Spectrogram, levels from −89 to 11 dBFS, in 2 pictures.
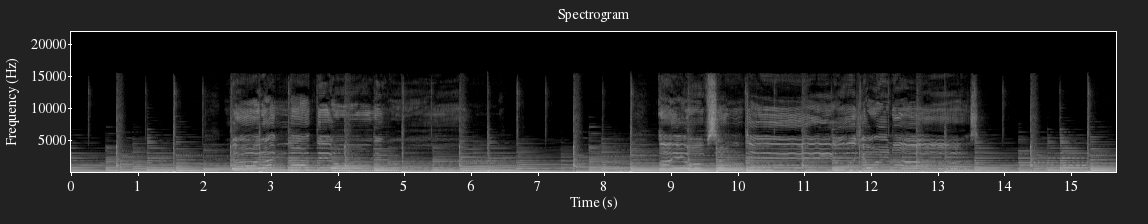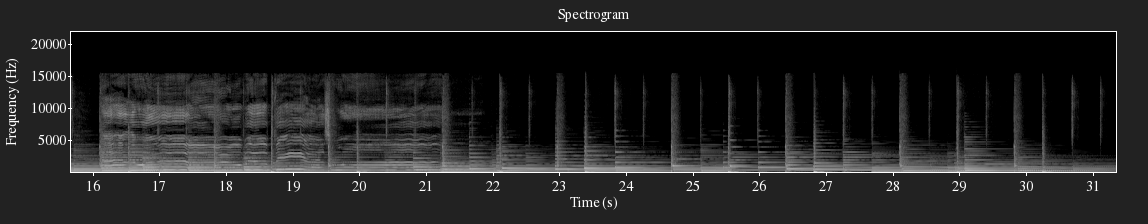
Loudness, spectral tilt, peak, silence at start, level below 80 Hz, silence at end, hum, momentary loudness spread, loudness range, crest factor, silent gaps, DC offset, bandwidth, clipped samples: -29 LUFS; -5.5 dB/octave; -10 dBFS; 0 s; -38 dBFS; 0 s; none; 10 LU; 6 LU; 18 dB; none; under 0.1%; 15.5 kHz; under 0.1%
